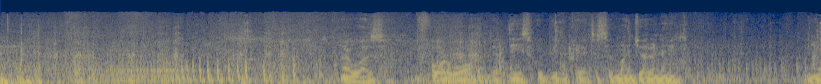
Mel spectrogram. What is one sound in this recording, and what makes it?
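Large cloth sails flap and rustle in the wind.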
